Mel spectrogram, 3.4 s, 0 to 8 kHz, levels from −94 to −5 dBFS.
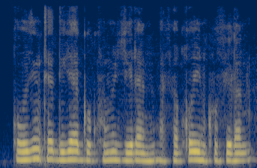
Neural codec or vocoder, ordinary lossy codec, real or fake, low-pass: codec, 16 kHz, 8 kbps, FreqCodec, smaller model; none; fake; 7.2 kHz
